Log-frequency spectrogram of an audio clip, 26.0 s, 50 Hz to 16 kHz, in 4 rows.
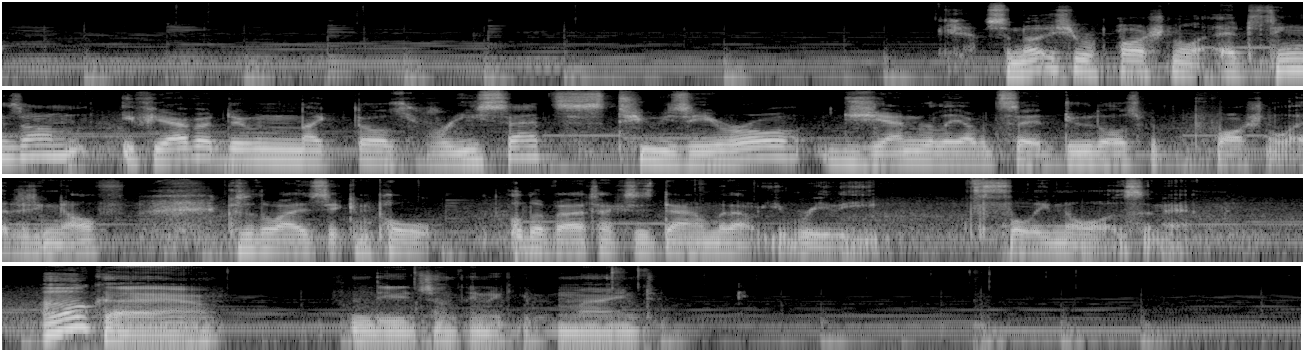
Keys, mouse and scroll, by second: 0.9 z, 1.8 KP_0, 2.9 0, 4.7 click, 5.6 middle click, 6.1-7.9 middle drag, 11.1-14.2 middle drag, 14.2 click, 14.3 middle click, 15.1 z, 16.9 z, 18.3 ctrl+z, 20.7 z, 21.8 middle click, 22.7 ctrl+z, 23.3 middle click, 24.4 KP_1, 24.9 ctrl+z.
